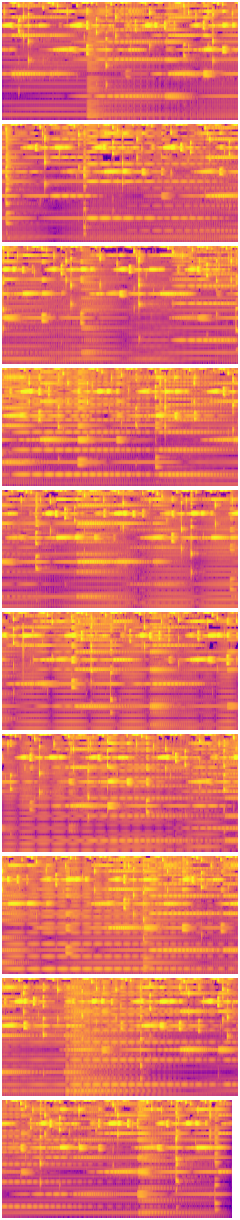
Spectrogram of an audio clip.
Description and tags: Timex Seq
A rich, complex rhythmic sequence including various synthetic plucked sounds. Sample generated using a Clavia Nord Modular and then processed with software.
Pluck, Pattern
